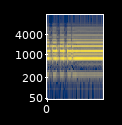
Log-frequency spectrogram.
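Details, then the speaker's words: A quick warbling tone settling into a steady loud beep as a Nihon Kohden biphasic defibrillator in manual mode finishes charging to 70 joules during a demonstration; no shock was given. Charge-complete alarm. "ये है हमारा जैसे 70 joule. ठीक है, मैंने इसको कर लिया चार्ज।"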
